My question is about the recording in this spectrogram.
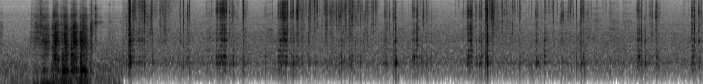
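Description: Serrated tracing wheel rolled along a ruler over a paper pattern, a string of short raspy strokes that perforate the marking lines, mixed with the rustle of the paper and the acrylic ruler being shifted.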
